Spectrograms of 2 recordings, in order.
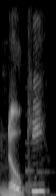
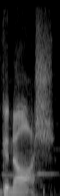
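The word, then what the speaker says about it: gnocchi: We had soup with Is it Noki? I always want to pronounce it ganache, but it's noki.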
